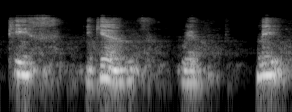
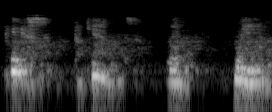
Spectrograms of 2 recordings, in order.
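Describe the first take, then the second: First: It is said at a normal, louder volume. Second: It is said in a lower, softer voice.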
